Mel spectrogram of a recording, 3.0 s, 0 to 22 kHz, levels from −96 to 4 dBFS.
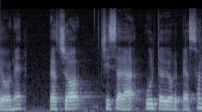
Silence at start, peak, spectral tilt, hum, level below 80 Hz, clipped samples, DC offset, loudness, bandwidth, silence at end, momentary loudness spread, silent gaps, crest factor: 0 s; -14 dBFS; -4.5 dB/octave; none; -58 dBFS; under 0.1%; under 0.1%; -29 LUFS; 16 kHz; 0 s; 9 LU; none; 16 dB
